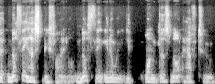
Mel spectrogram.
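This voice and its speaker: A man's dark, mellow voice with lively intonation, vocal fry, and a fairly slow pace. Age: 70s. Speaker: retired minister and author. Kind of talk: casual chat.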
